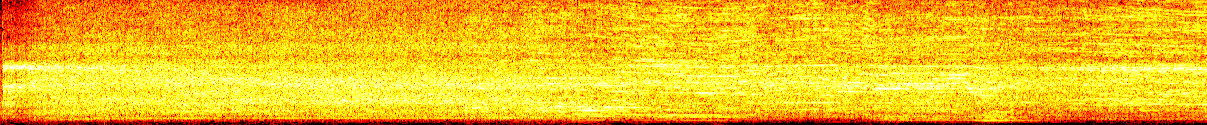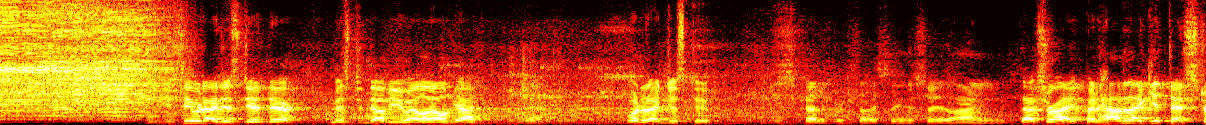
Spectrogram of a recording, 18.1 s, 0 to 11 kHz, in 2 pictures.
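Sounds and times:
cut-off wheel grinding sheet steel: 0.0s - 10.5s.

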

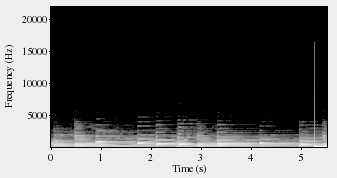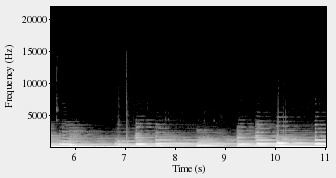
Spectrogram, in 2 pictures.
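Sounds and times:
gentle piano melody: 0.0s - 11.0s
deep low rumble: 5.3s - 9.2s, 10.0s - 11.0s.

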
